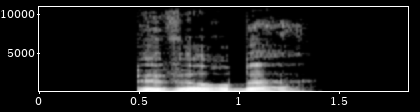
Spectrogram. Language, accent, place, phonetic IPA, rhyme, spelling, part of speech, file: German, Germany, Berlin, [bəˈvʏʁbə], -ʏʁbə, bewürbe, verb, De-bewürbe.ogg
- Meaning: first/third-person singular subjunctive II of bewerben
